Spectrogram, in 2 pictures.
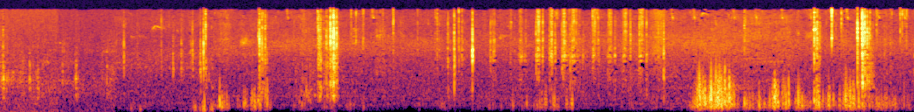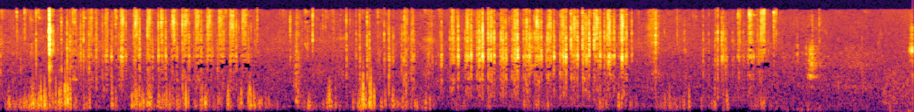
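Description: Faint, scattered clicks and plastic knocks as a ratchet and gloved hands work the screws of a car's plastic air filter housing, with several short runs of rapid ratchet clicking.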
